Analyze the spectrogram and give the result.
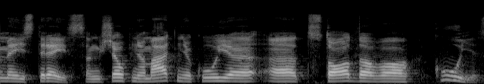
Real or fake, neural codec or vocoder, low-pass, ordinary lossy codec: real; none; 10.8 kHz; MP3, 48 kbps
